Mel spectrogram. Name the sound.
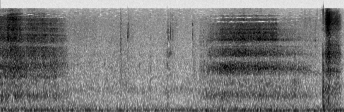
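deep breathing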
